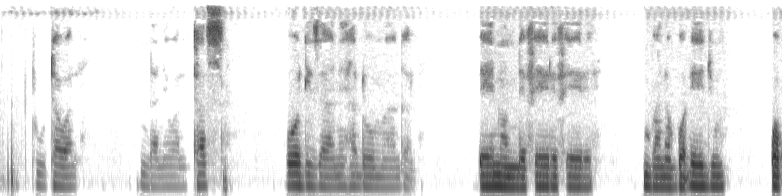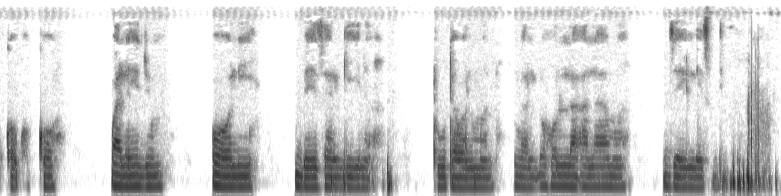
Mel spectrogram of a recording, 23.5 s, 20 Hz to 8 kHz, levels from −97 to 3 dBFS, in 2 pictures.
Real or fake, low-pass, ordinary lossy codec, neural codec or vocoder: real; 7.2 kHz; MP3, 48 kbps; none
